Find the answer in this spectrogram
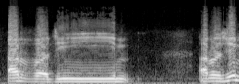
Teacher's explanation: أصبح فيها مد عارض للسكون 2 4 6، يبقى قصر وتوسط وطول. وحال الوقف طبعا نراعي سكون الميم، وهتكون في الدرجة غنة الميم في الدرجة الرابعة.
